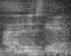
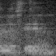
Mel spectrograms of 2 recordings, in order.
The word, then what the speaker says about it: Aghathiyaa: It is Aghathiyaa, but in the film, your name is pronounced in different ways. Aghathiyaa. Yeah. In both ways it is pronounced. Yeah, it's Aghathiyaa and also Aghathiyaa.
